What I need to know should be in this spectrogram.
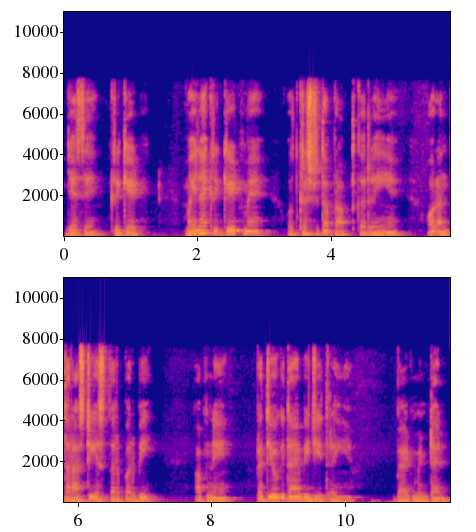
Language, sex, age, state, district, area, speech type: Hindi, male, 45-60, Madhya Pradesh, Bhopal, urban, spontaneous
